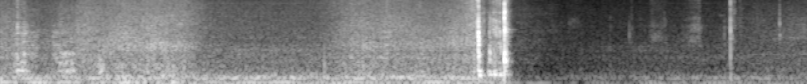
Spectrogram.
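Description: Steady low background hum with some handling rustle, then a sharp double clunk about two and a half seconds in, after which the outside background cuts off abruptly: a Vauxhall Astra's door being shut. A couple of faint clicks follow in the quiet cabin.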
